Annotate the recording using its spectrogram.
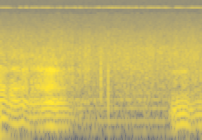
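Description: Near silence, with a faint voice heard briefly at the start and again near the end.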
